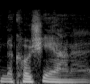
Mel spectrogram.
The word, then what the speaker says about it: Nicotiana: It's spelled like nicotine with an I-A-N-A at the end, but pronounced Nicotiana.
